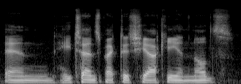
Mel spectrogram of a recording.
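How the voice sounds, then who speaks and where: Man, tabletop game player, lowish pitch, slow measured narration, frequent pauses, dry close sound. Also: monotone, fairly bright tone, no echo. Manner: measured, pausing between phrases.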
